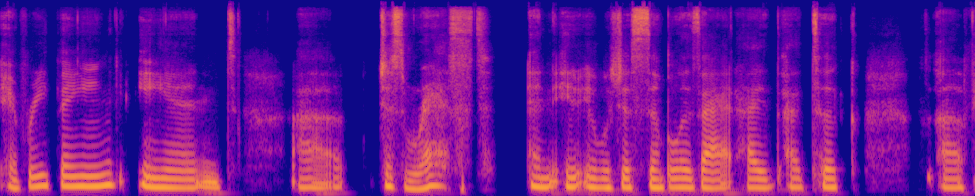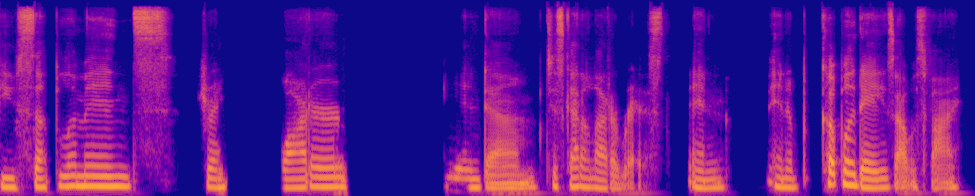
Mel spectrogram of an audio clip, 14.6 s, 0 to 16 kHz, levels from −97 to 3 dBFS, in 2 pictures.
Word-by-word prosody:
everything 190 +3 +2 0.2
and, 165 - +2 0.6
uh, 85 -1 -4 0.3
just 185 -5 +4
rest, 175 +8 -2 0.2
and 180 -4 +1
it 180 +2 0
it - - +3
was 165 -2 0
just 165 -1 +4
simple 170 0 +2
as 165 -1 +1
that. 160 -2 0
I 165 -1 +1
d 170 - -14
I 170 - -2
took 170 +1 -1 0.6
a 165 0 -2
few 170 0 0
supplements, 190 +2 +3 0.2
drank 170 -1 -1 0.4
water, 180 +2 +2 0.9
and, 165 0 -1
um, 80 +1 0
just 190 - +2
got 180 0 +1
a 175 - 0
lotta 155 -4 -1
rest, - - -7 0.2
and 165 +1 -1 0.3
in 175 -3 0
a 165 - -1
p - - -14
couple 225 0 +5
of 205 - +4
days, 165 0 +3
I - - +2
was - - -5
fine. 85 +1 -4
170 Hz, 160 wpm, -25 LUFS, 160-185 Hz, 0.9 s, couple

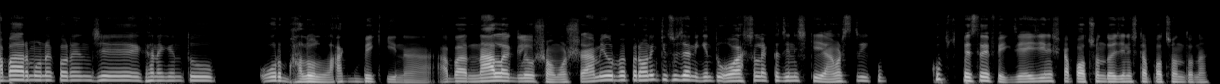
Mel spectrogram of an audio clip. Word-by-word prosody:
আবার 210 +4 +5
মনে 195 0 0
করেন 195 0 0 0.2
যে 195 +1 +2 0.3
এখানে 180 +1 -2
কিন্তু 180 +1 -3 0.7
ওর 180 - +3 0.2
ভালো 130 +3 +4 0.2
লাগবে 130 +3 -4
কিনা? 105 -3 -9 0.3
আবার 140 +2 +1 0.2
না 155 - +7
লাগলেও 150 -3 +1
সমস্যা। 115 +2 -2
আমি 185 +5 +1
ওর 205 - +3
ব্যাপারে 200 0 +2
অনেক 215 +1 +1
কিছু 210 -1 -2
জানি 200 -3 +4
কিন্তু 175 0 -3
ও - - +5
আসলে 185 +4 -3
একটা 180 +3 -4
জিনিস 175 -1 -1
কী, 160 - 0
আমার 140 +2 0
স্ত্রী 175 - -6
খুব, 170 - -10 0.5
খুব 240 - -1
স্পেসিফিক 165 - +2
যে 125 - -1
এই 135 - 0
জিনিসটা 155 -1 -1
পছন্দ, 135 +2 +1
এই 130 - 0
জিনিসটা 135 0 -1
পছন্দ 120 0 -1
না। 110 - -6
160 Hz, 190 wpm, -24 LUFS, 130-185 Hz, 0.7 s, না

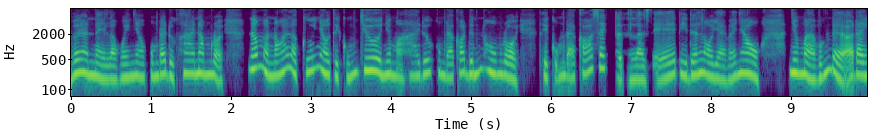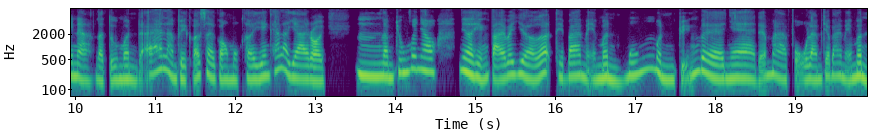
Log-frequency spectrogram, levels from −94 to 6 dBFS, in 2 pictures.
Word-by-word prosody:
với 245 +3 +4
anh 240 -3 +3
này 200 -3 +1
là 180 0 0
quen 195 +3 -2
nhau 210 -2 -1
cũng 210 0 -3
đã 230 +1 +3
được 210 -5 -3
2 240 -1 0
năm 235 -1 +3
rồi. 215 - +1 0.3
Nếu 310 +2 +4
mà 265 -8 +2
nói 230 +7 +1
là 260 -6 +1
cưới 275 +3 -1
nhau 275 -8 +2
thì 210 - -2
cũng 210 +5 -3
chưa, 285 0 +5
nhưng 230 -2 +2
mà - - -2
hai 215 0 -6
đứa 240 +3 -1
cũng 245 -3 -3
đã 200 -1 -1
có 250 +4 -1
đính 235 +3 0
hôn 250 -5 +1
rồi, 200 -4 +2 0.3
thì 205 - 0
cũng 195 +3 -5
đã 220 - -2
có 255 +4 -1
xác 320 0 0
định 185 - -3
là 175 +1 -1
sẽ 200 +6 -1
đi 230 -2 0
đến 225 +2 +1
lâu 240 -4 +2
dài 190 -3 -1
với 190 +3 -2
nhau. 235 -4 +3 0.4
Nhưng 250 -2 +5
mà 200 -6 +4
vấn 205 +9 +1
đề 280 - +4
ở - - +4
đây 220 -2 +2
nè, 190 -4 -1
là 170 - -2
tụi 170 +2 -4
mình 180 -1 -1
đã 255 - -3
làm 265 -10 -2
việc 185 -2 -3
ở - - 0
Sài 215 -2 -2
Gòn 175 -1 -2
một 175 - -5
thời 180 0 -1
gian 205 +2 0
khá 285 +8 -6
là 310 - -1
dài 190 -6 +1
rồi, 170 -2 +3 0.4
ừm, 215 -3 +3
làm 205 -1 +2
chung 255 +4 0
với 305 +2 -1
nhau. 275 -3 +2 0.3
Nhưng 285 -2 +4
mà - - +8
hiện 200 -2 0
tại 180 0 +1
bây 220 +2 +1
giờ 200 -6 +1
á, 250 +3 +4
thì 200 - -5
ba 210 +2 0
mẹ 195 -3 -4
mình 185 -1 +2
muốn 250 +9 -1
mình 190 -10 0
chuyển 210 +8 -2
về 205 -9 +3
nhà 190 -1 +1
để - - -5
mà 215 -5 -2
phụ - - -5
làm 180 -1 -1
cho - - -4
ba 215 -1 -4
mẹ 185 -3 -4
mình. 200 0 +3
215 Hz, 290 wpm, -21 LUFS, 190-245 Hz, 0.4 s, mà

